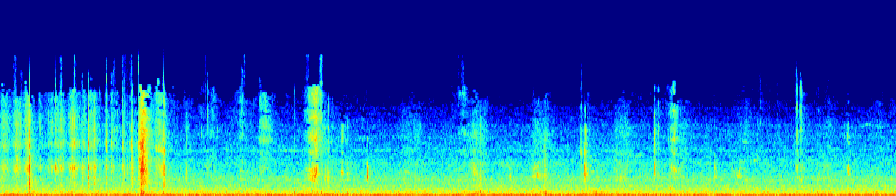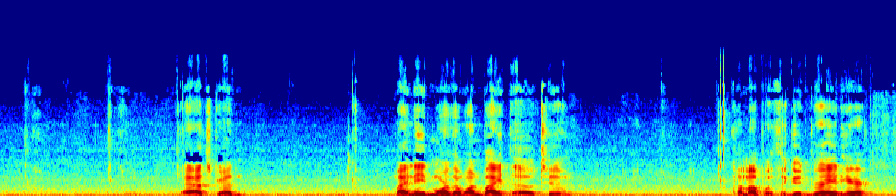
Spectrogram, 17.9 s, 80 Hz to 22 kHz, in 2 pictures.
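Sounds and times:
apple crunching: 0:00.0 - 0:10.9
steady low hum: 0:00.0 - 0:17.9
chewing: 0:03.0 - 0:08.6.

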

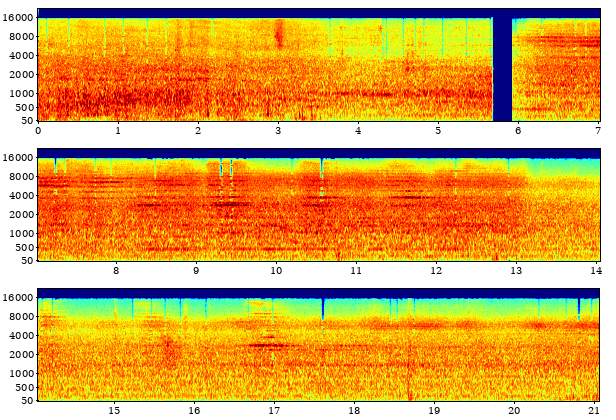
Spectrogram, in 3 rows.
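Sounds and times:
train wheels rumbling on rails: 0:00.0 - 0:21.0
high wheel squeals: 0:06.5 - 0:12.7, 0:16.5 - 0:18.3.

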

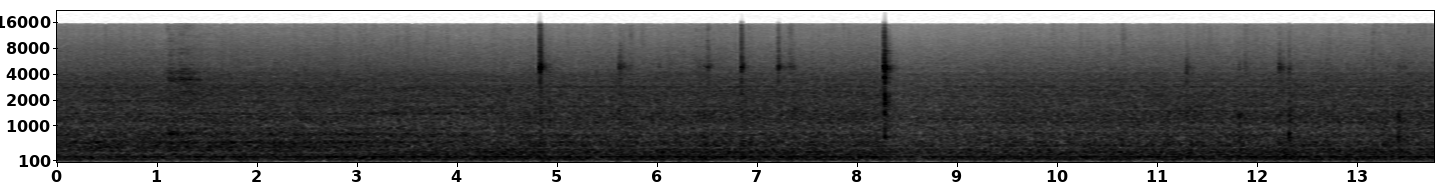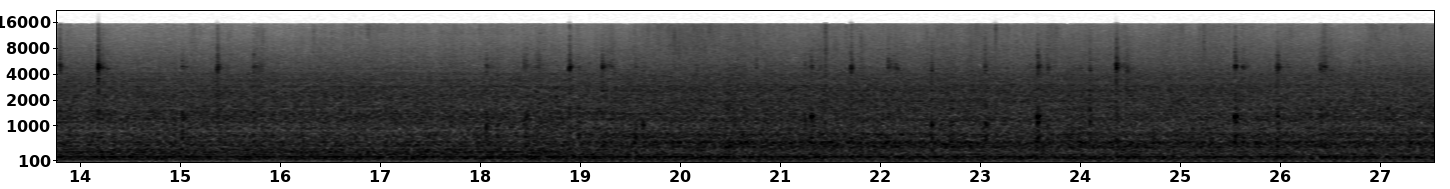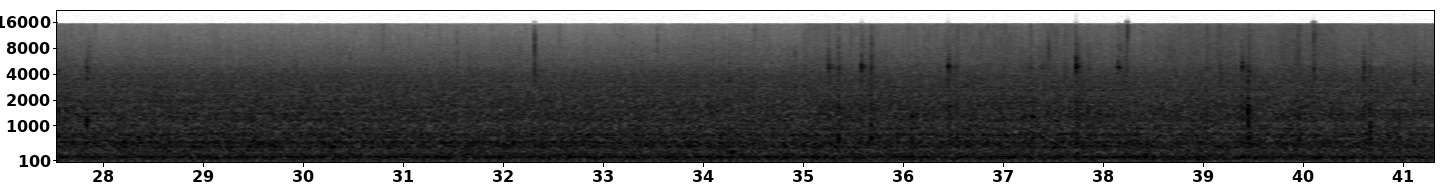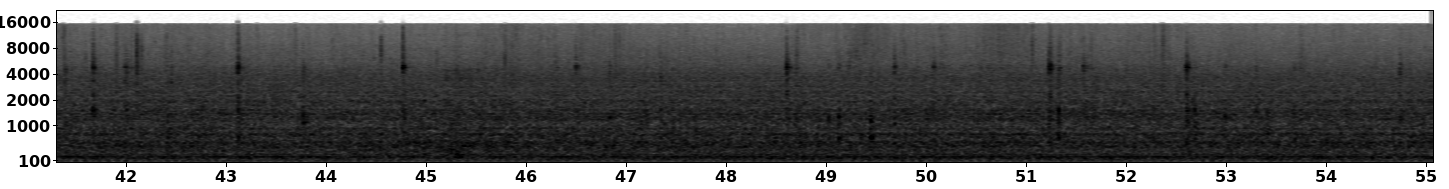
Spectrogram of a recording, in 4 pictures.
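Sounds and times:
steady low hum: 0:00.0 - 0:55.0
garlic sizzling in oil: 0:02.6 - 0:55.0
spatula ticking against wok: 0:04.8 - 0:07.5, 0:11.2 - 0:16.0, 0:18.0 - 0:26.8, 0:35.2 - 0:44.9, 0:46.3 - 0:47.5, 0:48.6 - 0:54.0.

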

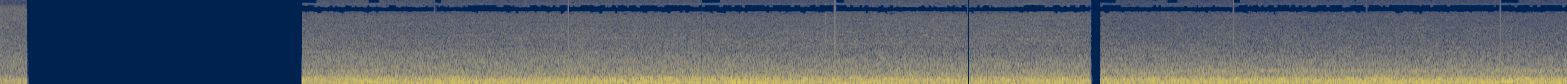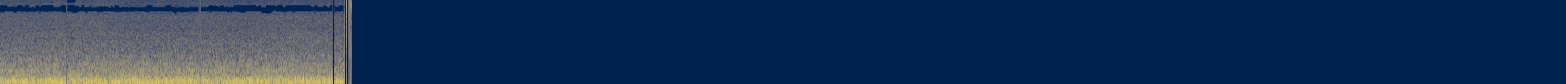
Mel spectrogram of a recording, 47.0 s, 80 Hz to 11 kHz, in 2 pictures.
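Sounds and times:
boat engine rumble: 0:00.0 - 0:00.4, 0:04.6 - 0:28.8.

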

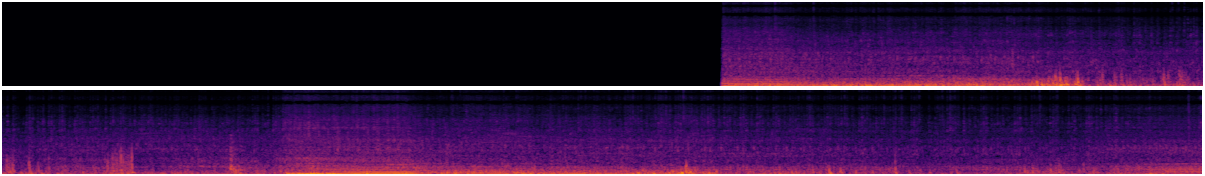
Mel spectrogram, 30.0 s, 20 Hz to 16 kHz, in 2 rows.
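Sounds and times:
pickup engine idling and revving: 0:09.0 - 0:30.0.

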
